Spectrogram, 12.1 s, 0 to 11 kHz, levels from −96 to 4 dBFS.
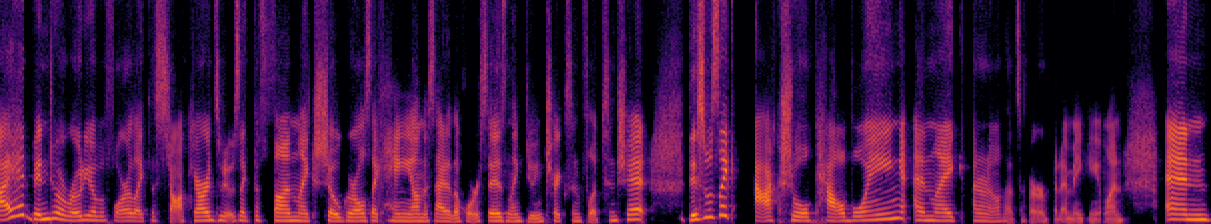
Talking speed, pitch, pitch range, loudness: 265 wpm, 195 Hz, 180-225 Hz, -29 LUFS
